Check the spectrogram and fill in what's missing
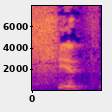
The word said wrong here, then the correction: cheat: but cheat, shit. I'm European. I don't know how to pronounce it. You pronounce it. So you have a meal where you can go high. – Oh, you're trying to say cheat.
